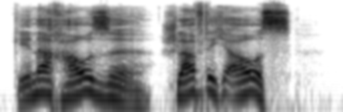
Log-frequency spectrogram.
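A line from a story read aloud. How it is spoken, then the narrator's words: Call. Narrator (German): rief Till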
